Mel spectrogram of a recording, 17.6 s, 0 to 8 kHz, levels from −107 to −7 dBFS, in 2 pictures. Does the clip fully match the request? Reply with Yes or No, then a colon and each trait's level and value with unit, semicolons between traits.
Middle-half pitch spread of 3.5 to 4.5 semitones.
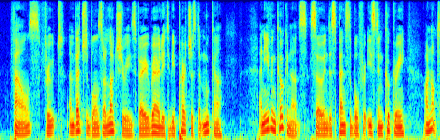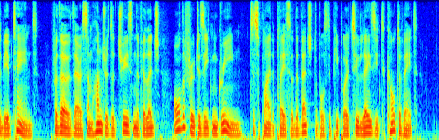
No: average, 4.9 semitones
